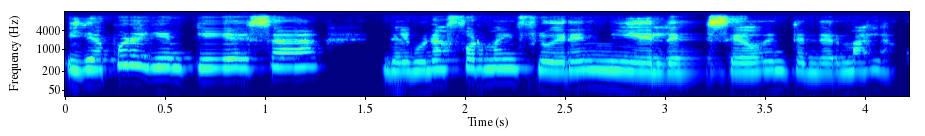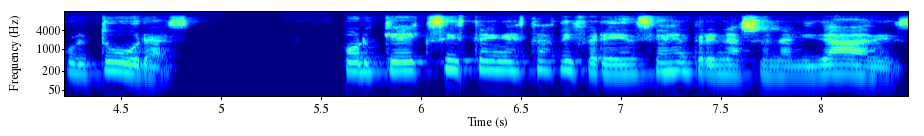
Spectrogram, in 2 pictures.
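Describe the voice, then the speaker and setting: On a very clean recording with a silent background, a woman with a dark, mellow tone speaks at a medium pitch with lively intonation. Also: moderate pace. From Venezuela. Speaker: leadership speaker. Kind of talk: interview conversation.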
